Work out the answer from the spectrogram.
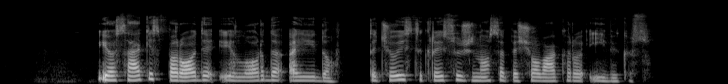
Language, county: Lithuanian, Vilnius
